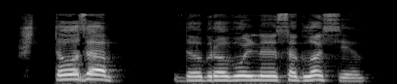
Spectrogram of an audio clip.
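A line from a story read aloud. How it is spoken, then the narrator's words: Gloomy statement. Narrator (Russian): мрачно констатировал Витор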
